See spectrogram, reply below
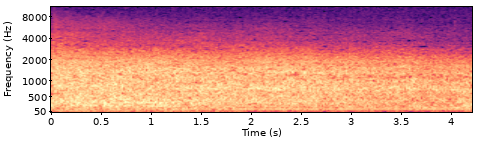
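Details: A steady, dense rumble of passing traffic with a low engine hum running throughout and no animal voices.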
